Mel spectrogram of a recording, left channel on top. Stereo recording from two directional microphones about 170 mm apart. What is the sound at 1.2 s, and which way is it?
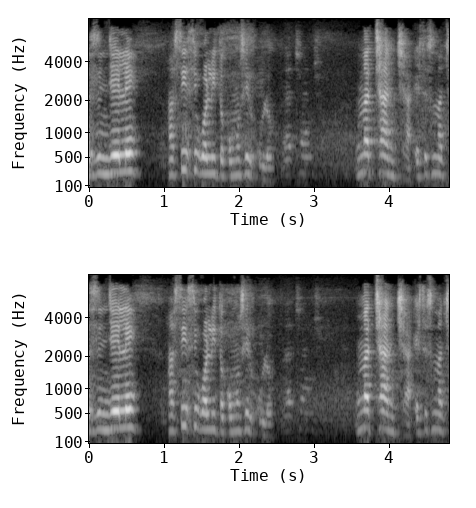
A woman's voice, 25° right (ahead or behind).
